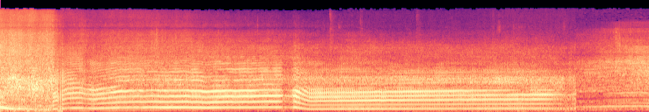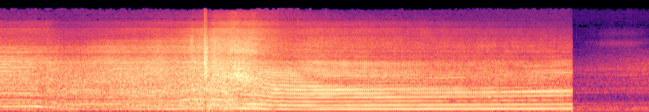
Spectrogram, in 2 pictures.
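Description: A rally car engine revs up and down through gear changes as the car pulls away.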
